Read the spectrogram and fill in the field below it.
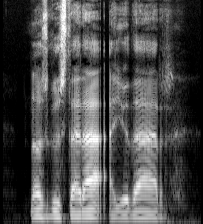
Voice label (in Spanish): "nos Gustara Ayudar", spanish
